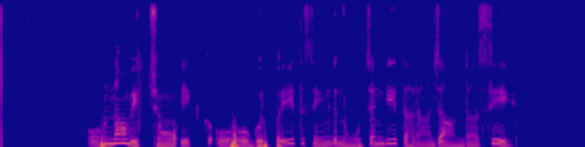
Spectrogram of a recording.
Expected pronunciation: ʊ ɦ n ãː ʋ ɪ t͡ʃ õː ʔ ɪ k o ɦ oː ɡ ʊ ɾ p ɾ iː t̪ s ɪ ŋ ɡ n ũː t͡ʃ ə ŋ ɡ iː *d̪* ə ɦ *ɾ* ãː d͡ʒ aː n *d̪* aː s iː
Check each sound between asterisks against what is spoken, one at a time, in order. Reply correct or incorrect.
incorrect: t̪, correct, correct

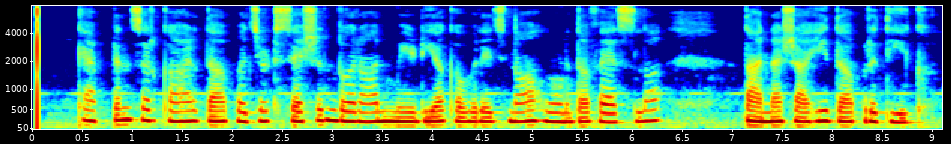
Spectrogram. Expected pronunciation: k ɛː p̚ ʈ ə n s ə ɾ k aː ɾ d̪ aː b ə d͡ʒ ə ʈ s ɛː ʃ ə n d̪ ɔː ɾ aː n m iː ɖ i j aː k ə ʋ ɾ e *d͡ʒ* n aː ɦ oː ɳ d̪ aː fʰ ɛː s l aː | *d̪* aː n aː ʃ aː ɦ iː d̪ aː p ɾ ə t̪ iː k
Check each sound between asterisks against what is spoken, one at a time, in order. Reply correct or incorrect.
correct, incorrect: t̪

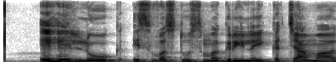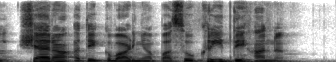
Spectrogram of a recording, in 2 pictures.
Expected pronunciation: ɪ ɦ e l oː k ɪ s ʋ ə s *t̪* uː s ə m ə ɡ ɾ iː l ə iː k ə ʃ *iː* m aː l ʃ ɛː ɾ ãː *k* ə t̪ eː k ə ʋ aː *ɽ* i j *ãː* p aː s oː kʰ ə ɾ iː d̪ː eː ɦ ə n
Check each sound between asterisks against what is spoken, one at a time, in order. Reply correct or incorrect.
correct, incorrect: aː, incorrect: ʔ, correct, correct

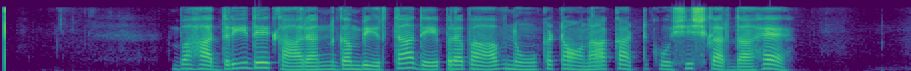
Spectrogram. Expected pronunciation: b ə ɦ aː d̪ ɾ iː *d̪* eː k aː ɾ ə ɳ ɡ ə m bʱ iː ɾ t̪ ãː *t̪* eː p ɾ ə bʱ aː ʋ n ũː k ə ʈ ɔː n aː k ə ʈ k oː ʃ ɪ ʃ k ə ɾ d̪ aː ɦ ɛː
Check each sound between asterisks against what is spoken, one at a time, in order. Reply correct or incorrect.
correct, incorrect: d̪

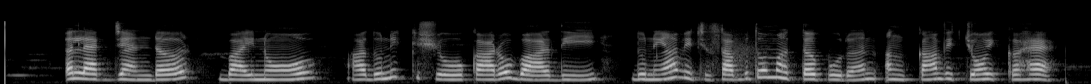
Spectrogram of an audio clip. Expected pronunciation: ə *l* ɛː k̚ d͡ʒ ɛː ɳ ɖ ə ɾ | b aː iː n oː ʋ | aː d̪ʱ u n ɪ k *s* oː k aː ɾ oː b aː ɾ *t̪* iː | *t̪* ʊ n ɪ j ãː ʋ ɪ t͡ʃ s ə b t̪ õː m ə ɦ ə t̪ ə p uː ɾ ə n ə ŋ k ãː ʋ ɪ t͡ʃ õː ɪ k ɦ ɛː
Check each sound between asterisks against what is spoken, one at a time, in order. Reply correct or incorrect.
correct, incorrect: ʃ, incorrect: d̪, incorrect: d̪

